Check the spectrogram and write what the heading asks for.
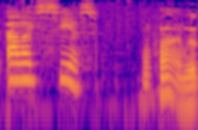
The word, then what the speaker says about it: Aloysius: You know, I thought it should be pronounced Aloysius.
